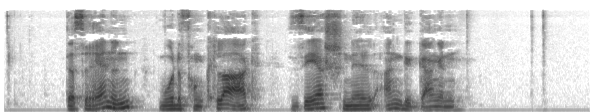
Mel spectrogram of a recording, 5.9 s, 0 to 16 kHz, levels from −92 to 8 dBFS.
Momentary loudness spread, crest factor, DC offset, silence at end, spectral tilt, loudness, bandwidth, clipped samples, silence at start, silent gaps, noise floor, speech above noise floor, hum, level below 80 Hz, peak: 12 LU; 18 dB; under 0.1%; 1.3 s; -4 dB/octave; -17 LUFS; 11.5 kHz; under 0.1%; 0.05 s; none; -61 dBFS; 44 dB; none; -48 dBFS; -2 dBFS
